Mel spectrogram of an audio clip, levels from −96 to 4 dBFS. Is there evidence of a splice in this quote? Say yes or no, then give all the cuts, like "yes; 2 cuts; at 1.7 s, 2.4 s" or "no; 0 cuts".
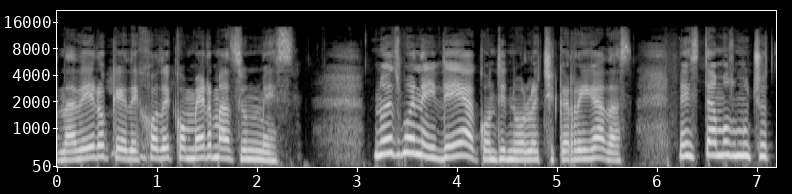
no; 0 cuts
